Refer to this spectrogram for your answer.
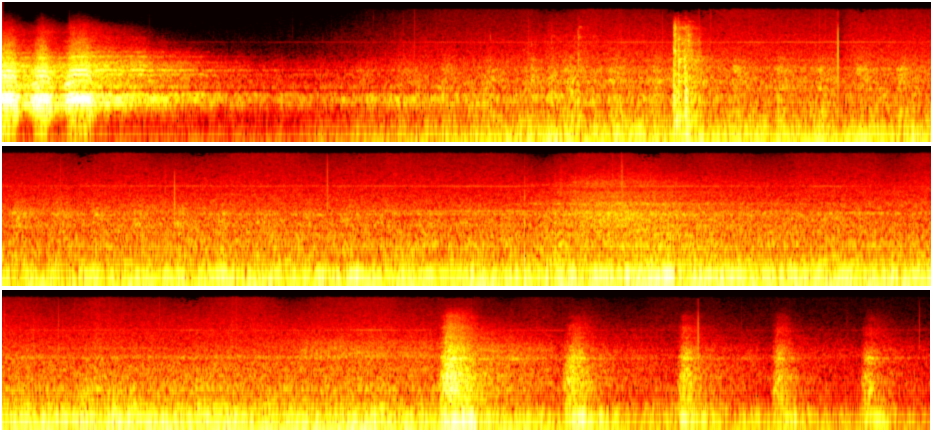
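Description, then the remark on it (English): A recording of a train: a whistle blows at the start, then the train rolls past with a steady, loud low rumble and occasional sharp metallic clanks from the wheels and cars. No one speaks. “You know, I was telling that story, and I had a little tab in my hand and a little nut cup and a cheap hamburger, and I really felt like I was riding the train, but those days are gone by.”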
